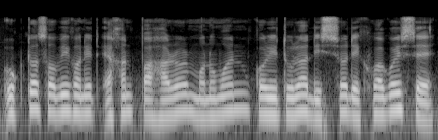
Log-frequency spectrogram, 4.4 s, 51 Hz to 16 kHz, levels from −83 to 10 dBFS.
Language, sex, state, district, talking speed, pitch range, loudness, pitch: Assamese, male, Assam, Kamrup Metropolitan, 125 wpm, 140-165 Hz, -14 LUFS, 155 Hz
